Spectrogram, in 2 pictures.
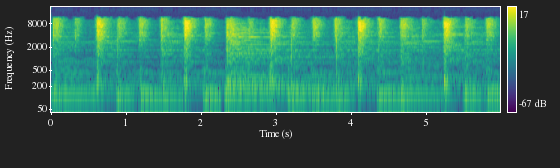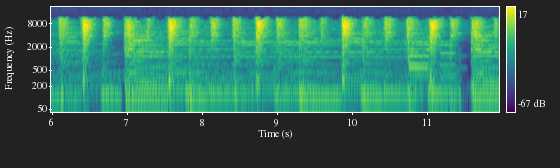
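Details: Strummed country-style guitar music plays steadily, with no animal sound heard.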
